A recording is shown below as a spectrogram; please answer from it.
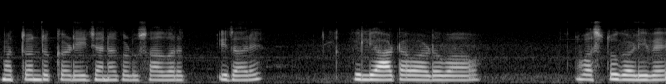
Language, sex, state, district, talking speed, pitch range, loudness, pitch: Kannada, female, Karnataka, Bangalore, 70 wpm, 205-220 Hz, -17 LUFS, 210 Hz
